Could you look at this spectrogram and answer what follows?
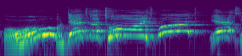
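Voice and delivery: very high, slow, squealing delight; thrilled kids. Retold or imitated. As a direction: gasp with excitement like a child hearing toys. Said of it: "They're like".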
